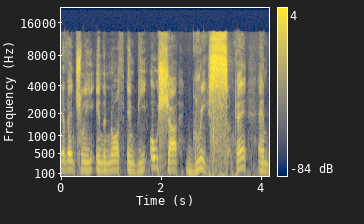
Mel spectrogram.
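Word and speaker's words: Boeotia: but he died eventually in the North in biosha Greece okay and biosha was spelled b-o-e-o-t-i-a is how you pronounce it in Central Greece that's where eventually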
